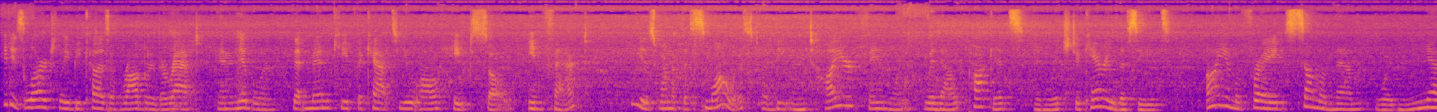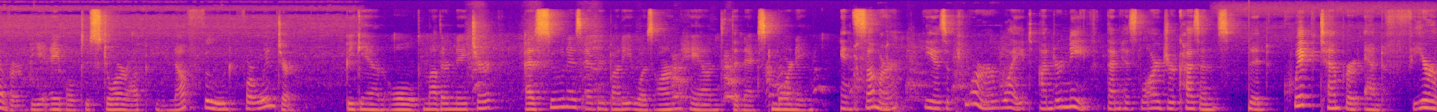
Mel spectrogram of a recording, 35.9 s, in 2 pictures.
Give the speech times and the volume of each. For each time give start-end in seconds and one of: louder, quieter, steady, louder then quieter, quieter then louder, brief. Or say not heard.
0.1-35.8 steady.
